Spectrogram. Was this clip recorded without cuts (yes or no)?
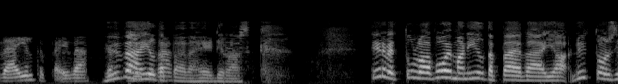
yes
